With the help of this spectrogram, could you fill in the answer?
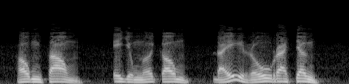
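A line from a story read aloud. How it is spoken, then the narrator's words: Lowered voice. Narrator (Vietnamese): Chu Thông hạ giọng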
